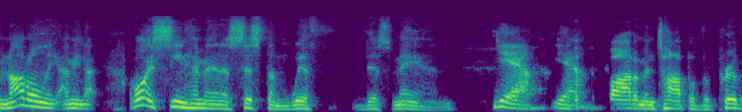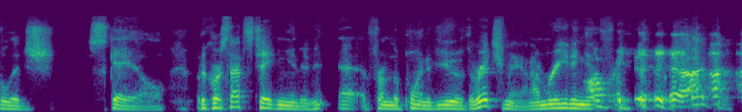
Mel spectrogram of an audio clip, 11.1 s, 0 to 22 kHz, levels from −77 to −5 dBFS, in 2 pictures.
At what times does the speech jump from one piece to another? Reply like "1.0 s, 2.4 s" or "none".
none

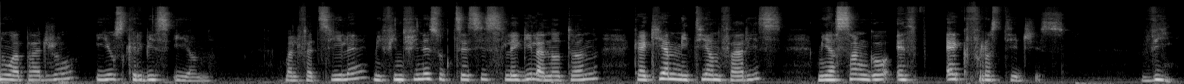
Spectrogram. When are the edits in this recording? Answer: none

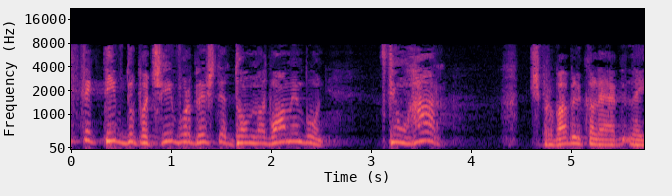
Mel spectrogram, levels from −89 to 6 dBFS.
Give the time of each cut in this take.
1.9 s, 4.5 s

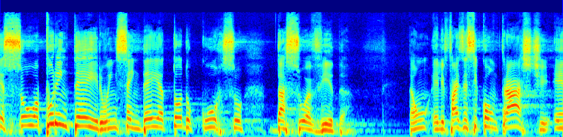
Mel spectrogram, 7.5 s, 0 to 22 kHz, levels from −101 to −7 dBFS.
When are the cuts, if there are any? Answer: none

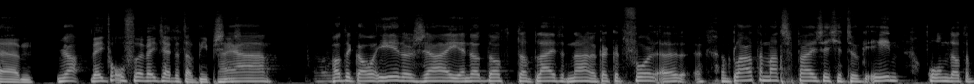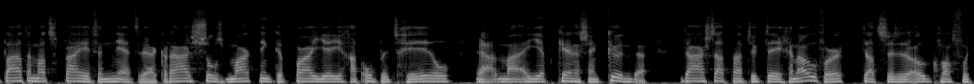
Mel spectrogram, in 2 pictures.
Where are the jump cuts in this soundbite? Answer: 1.1 s

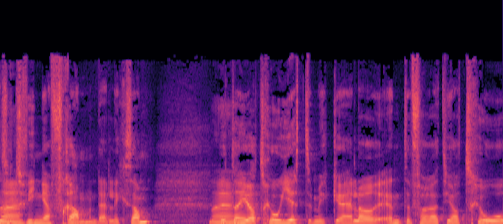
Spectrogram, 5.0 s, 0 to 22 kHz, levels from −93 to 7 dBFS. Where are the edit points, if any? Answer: none

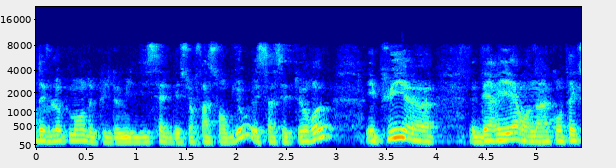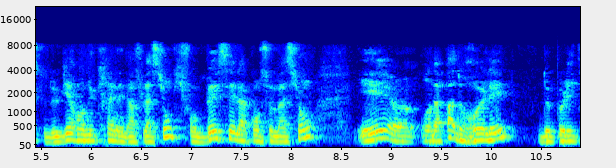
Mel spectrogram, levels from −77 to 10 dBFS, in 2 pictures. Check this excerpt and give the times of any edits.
3.3 s

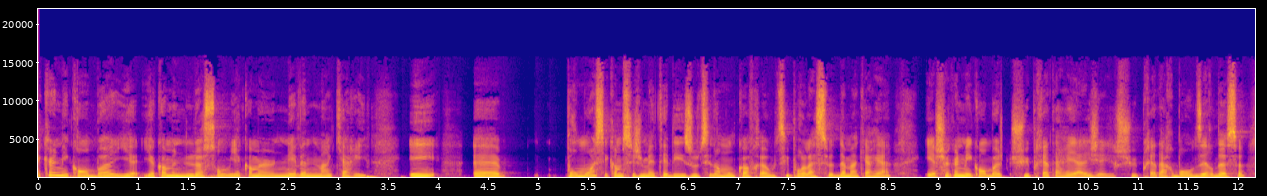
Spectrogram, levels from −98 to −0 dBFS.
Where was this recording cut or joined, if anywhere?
9.6 s

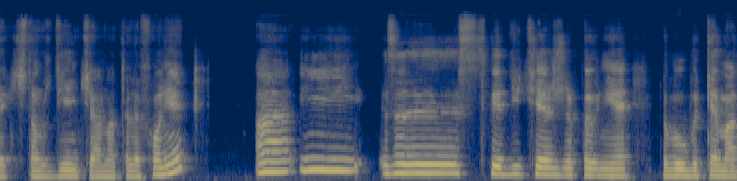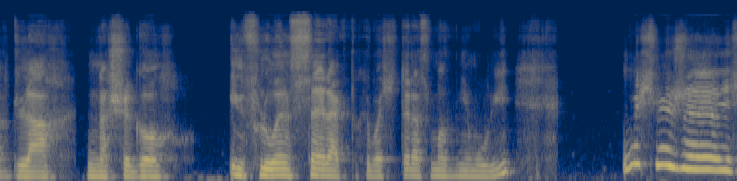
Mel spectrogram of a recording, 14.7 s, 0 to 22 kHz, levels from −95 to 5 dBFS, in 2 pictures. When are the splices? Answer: 8.1 s

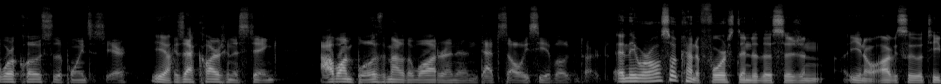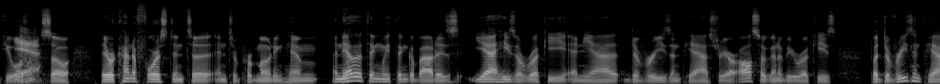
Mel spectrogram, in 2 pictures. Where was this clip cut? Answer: 9.8 s, 12.7 s

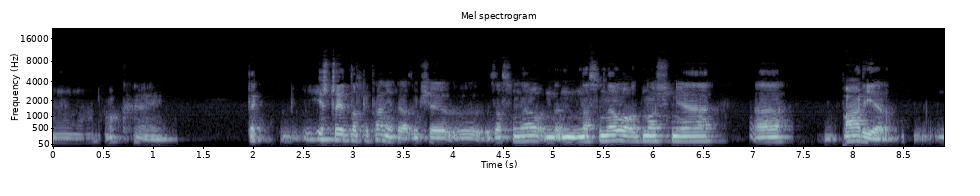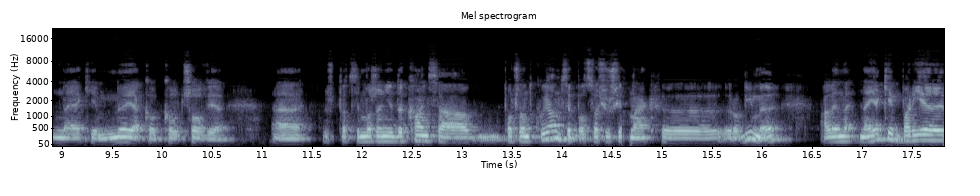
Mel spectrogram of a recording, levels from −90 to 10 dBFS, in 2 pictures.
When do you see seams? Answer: none

